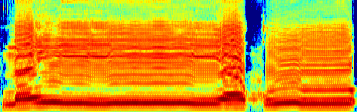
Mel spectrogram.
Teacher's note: یا زبر یا مئی، قاف پیش واو قو، قاف کو پر پڑھیں گے موٹا، واو کو پڑھتے وقت ہونٹ گول کریں گے۔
